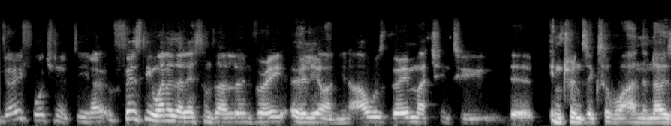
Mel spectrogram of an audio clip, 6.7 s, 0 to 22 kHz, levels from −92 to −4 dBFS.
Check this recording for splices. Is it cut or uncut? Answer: cut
